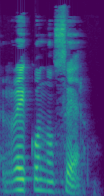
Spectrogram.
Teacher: recordemos nada más que es un vibrante simple porque también hay vibrante múltiple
